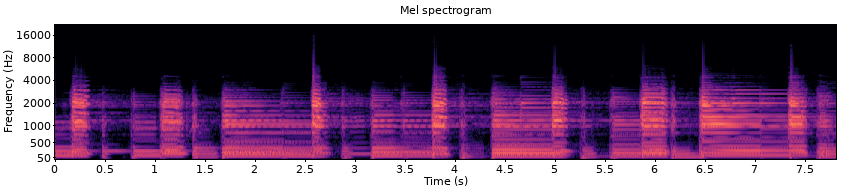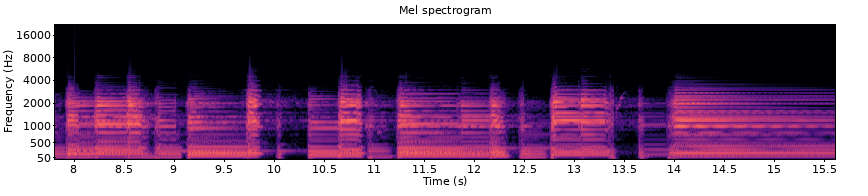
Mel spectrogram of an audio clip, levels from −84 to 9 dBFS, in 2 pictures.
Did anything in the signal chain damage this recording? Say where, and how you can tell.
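Yes. From 1.89 s to 8.00 s there is pre-emphasis left on, in the transmission or playback stage. The treble rises steeply, about 13 dB at 10 kHz relative to 1 kHz, which fits the 75 µs FM curve. The sound turns thin and hissy. The matching de-emphasis was never applied.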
